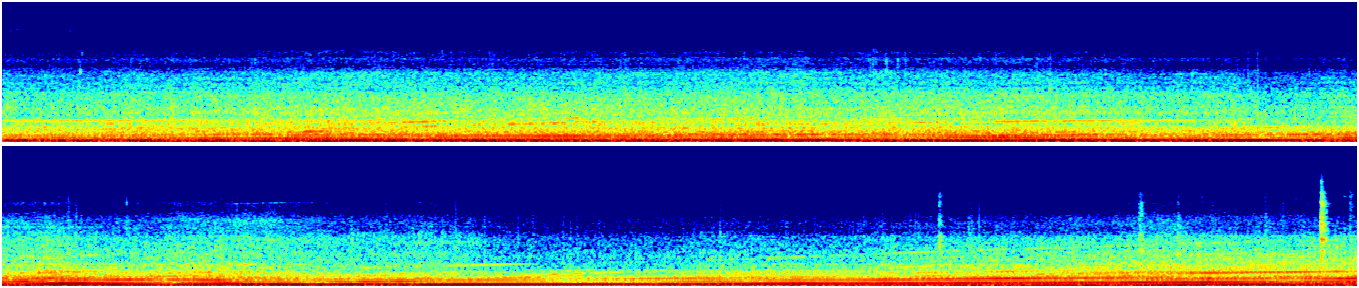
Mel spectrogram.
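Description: A car engine rumbles low and steady from inside the car, rising and falling in pitch as it speeds up and slows.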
